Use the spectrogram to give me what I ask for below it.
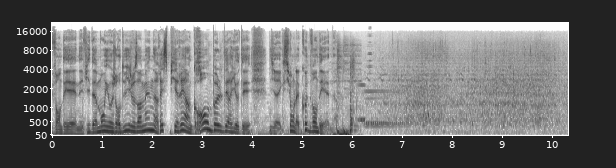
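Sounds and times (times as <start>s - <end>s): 
speech: 0.0s - 6.3s
faint tonal hum: 6.2s - 7.6s
ocean surf washing in: 6.2s - 10.3s.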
